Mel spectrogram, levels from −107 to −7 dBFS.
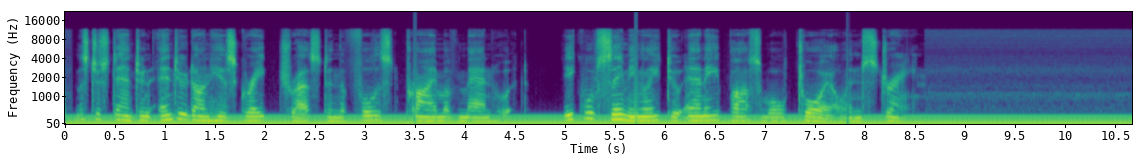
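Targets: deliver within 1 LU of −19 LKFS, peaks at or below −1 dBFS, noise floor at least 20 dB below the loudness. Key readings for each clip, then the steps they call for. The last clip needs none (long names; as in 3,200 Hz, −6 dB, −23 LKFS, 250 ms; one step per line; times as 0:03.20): number of dropouts 3; longest dropout 20 ms; mains hum 60 Hz; hum harmonics up to 300 Hz; level of the hum −24 dBFS; integrated loudness −24.0 LKFS; sample peak −6.0 dBFS; target loudness −19.0 LKFS
→ repair the gap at 0:03.49/0:05.70/0:07.82, 20 ms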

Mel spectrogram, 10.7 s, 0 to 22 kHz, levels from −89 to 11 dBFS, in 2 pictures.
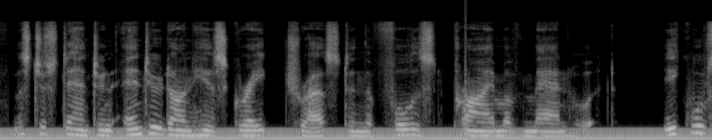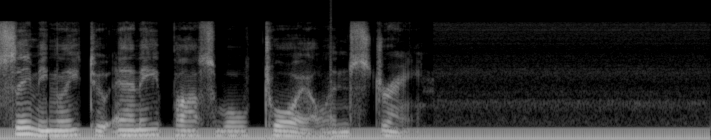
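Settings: number of dropouts 0; mains hum 60 Hz; hum harmonics up to 300 Hz; level of the hum −24 dBFS
→ mains-hum notches 60/120/180/240/300 Hz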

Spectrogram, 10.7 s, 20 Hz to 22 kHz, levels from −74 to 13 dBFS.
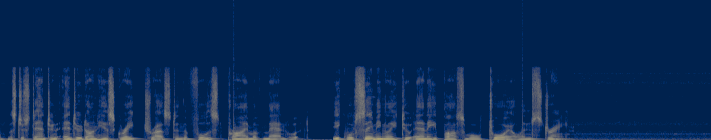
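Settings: mains hum none found; integrated loudness −25.0 LKFS; sample peak −9.0 dBFS; target loudness −19.0 LKFS
→ level +6 dB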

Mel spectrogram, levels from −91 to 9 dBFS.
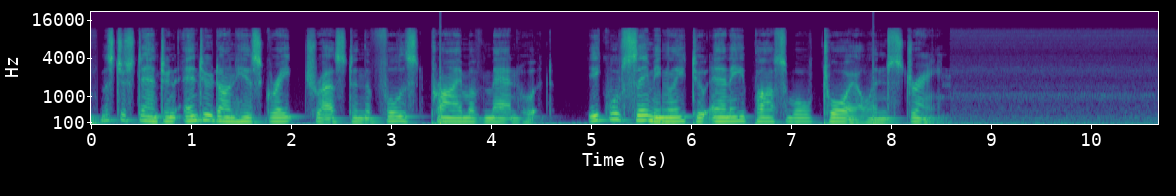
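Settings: integrated loudness −19.0 LKFS; sample peak −3.0 dBFS; background noise floor −47 dBFS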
